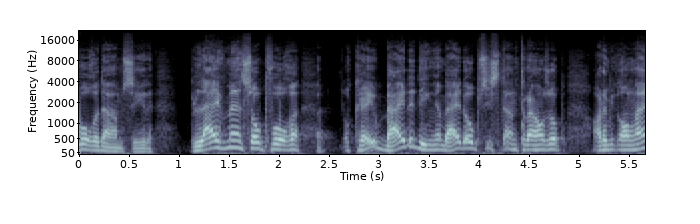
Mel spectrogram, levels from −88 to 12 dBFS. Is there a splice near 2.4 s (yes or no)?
yes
